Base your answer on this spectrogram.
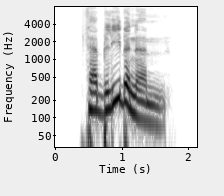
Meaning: strong dative masculine/neuter singular of verblieben
- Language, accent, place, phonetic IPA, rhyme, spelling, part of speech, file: German, Germany, Berlin, [fɛɐ̯ˈbliːbənəm], -iːbənəm, verbliebenem, adjective, De-verbliebenem.ogg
